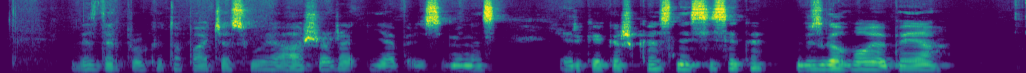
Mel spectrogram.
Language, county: Lithuanian, Klaipėda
